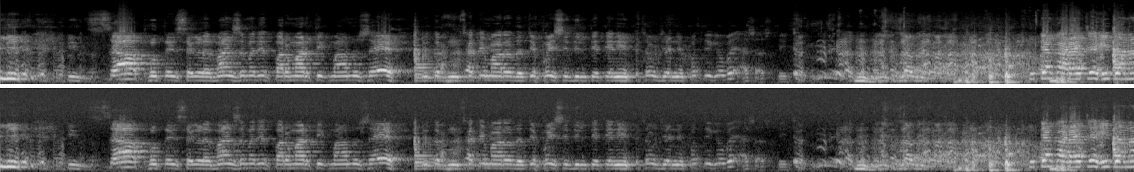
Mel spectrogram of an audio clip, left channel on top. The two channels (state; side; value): noise; right; hiss, 18 dB below the sound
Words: की साफ होतंय सगळं. माणसामध्ये परमार्थिक माणूस आहे. साठी महाराजाचे पैसे दिले त्याने सौजन्य पत्रिका बाई असं असते. तुट्या काढायच्या ही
